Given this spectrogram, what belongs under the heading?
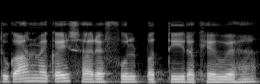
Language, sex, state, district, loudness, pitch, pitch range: Hindi, male, Jharkhand, Palamu, -17 LUFS, 125 Hz, 120-130 Hz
